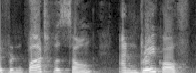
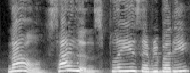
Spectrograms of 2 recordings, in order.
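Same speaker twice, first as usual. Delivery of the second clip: hostess calling out; 9 semitones higher, 3 dB louder than usual. A narrator's reading. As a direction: hush the whole room, high and bright. Hostess calling the room to order.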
